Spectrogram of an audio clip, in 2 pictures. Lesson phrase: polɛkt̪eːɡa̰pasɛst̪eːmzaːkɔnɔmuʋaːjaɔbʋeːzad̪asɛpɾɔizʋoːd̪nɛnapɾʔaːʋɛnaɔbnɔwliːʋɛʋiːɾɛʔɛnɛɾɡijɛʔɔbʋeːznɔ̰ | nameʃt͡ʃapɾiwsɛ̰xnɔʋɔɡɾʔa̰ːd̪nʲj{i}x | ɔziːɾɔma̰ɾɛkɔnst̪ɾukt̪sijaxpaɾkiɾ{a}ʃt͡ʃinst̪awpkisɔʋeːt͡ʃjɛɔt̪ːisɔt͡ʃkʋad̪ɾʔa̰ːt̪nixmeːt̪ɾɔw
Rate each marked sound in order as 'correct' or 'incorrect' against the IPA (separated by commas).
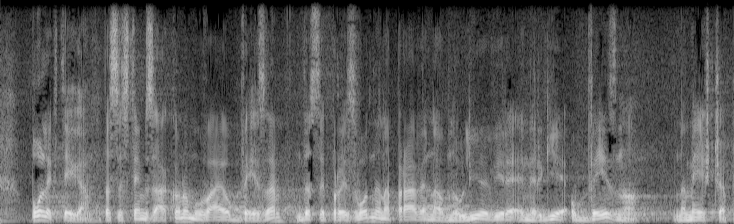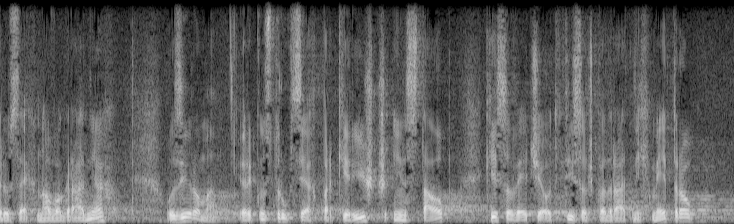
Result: incorrect, incorrect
